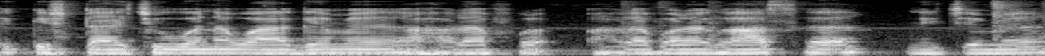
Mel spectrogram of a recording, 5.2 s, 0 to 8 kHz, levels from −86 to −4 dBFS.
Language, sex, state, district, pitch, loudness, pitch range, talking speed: Hindi, male, Bihar, Muzaffarpur, 120 Hz, -16 LUFS, 115-125 Hz, 135 wpm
